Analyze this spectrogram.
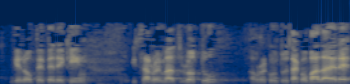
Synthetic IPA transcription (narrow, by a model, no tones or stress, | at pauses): ɡe̞ɾo̞pe̞pe̞ɾe̞kin | isarme̞mbat̪lo̞t̪u | awre̞ko̞nt̪ue̞t̪ako̞baðae̞ɾe̞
